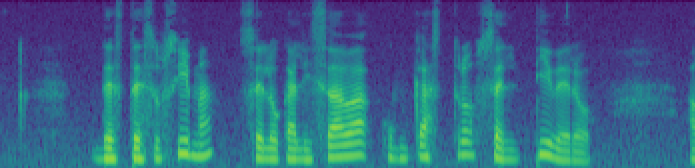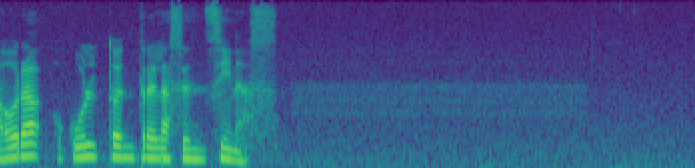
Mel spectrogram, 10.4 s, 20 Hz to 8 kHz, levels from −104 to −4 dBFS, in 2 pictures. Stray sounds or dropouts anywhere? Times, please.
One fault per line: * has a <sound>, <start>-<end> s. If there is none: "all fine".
all fine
